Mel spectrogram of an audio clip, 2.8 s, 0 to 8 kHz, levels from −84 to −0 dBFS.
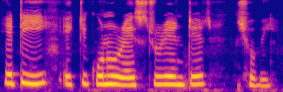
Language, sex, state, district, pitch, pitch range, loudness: Bengali, female, West Bengal, Cooch Behar, 265 Hz, 255-280 Hz, -12 LUFS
